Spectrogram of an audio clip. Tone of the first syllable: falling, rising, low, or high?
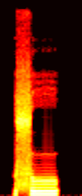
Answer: high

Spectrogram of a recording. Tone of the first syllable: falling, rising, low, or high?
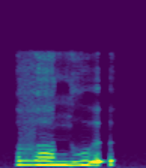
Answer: low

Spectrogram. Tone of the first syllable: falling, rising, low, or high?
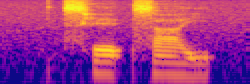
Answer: low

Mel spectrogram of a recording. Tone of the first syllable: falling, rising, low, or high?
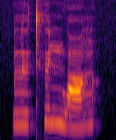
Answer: rising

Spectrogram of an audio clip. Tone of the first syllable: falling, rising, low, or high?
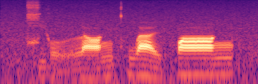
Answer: low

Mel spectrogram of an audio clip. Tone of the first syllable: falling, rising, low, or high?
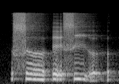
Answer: low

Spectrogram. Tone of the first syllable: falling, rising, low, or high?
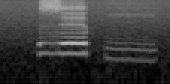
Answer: high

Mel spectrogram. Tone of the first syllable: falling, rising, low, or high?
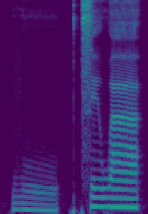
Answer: low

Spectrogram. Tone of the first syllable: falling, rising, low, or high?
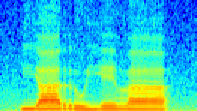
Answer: high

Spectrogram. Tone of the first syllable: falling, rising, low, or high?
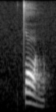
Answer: falling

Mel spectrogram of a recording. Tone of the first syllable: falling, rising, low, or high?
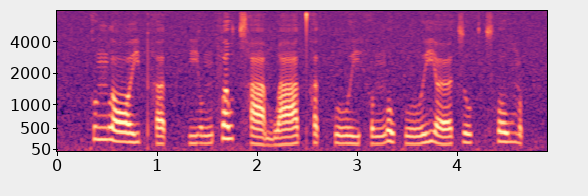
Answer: high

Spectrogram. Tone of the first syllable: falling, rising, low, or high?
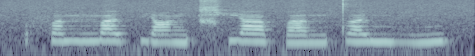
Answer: high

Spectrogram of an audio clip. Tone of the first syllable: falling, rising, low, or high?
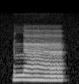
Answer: low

